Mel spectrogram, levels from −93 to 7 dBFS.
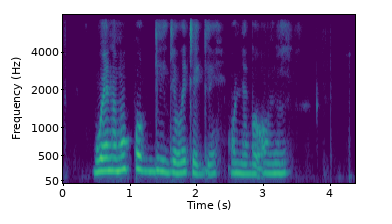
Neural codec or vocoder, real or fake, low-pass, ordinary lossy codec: codec, 16 kHz, 2 kbps, FreqCodec, smaller model; fake; 7.2 kHz; none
